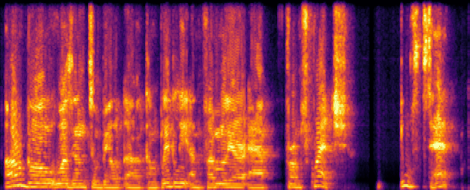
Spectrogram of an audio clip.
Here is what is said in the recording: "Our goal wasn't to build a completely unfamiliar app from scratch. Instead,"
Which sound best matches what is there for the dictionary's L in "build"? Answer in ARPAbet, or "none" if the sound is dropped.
L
